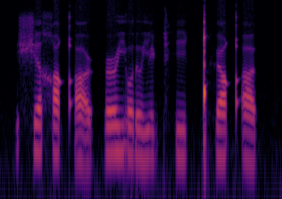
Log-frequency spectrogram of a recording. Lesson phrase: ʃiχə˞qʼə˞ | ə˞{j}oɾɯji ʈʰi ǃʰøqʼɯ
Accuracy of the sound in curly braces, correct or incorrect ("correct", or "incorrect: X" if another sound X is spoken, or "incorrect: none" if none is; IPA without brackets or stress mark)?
correct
